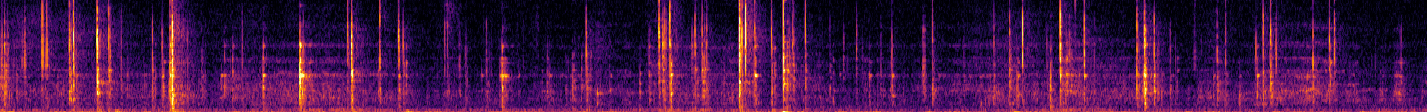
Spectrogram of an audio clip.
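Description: Both hands slide and tap the wooden beads of a wooden abacus. Quick, dry, bright clicks and soft rattles come in an irregular stream at a quiet level, each one stopping almost instantly with no ring.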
